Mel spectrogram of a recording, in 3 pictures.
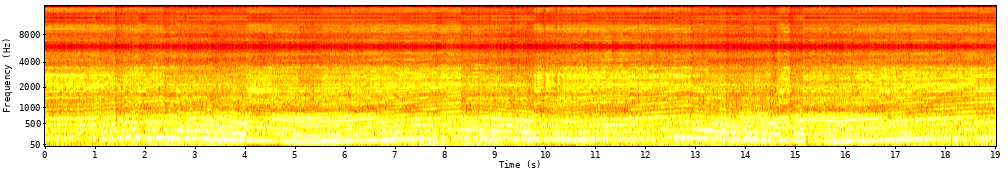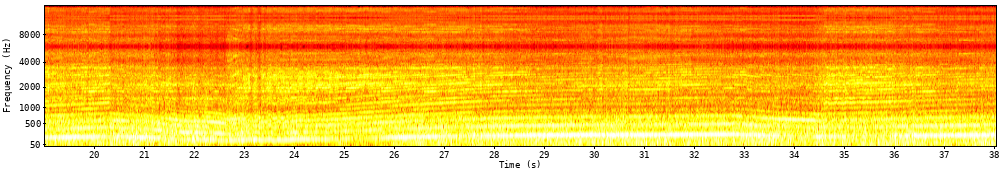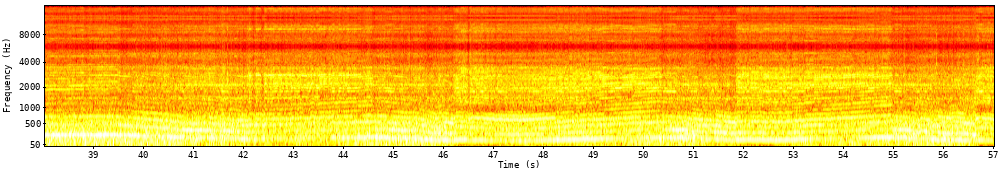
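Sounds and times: kart engine racing: 0.0 - 57.0.

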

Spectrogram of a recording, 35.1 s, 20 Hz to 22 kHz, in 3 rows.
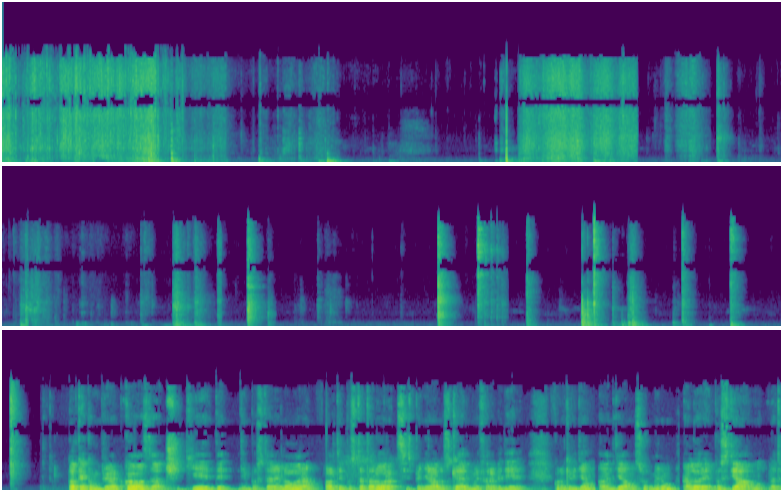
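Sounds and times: packaging rustling: 0.0 - 3.5, 7.6 - 10.6.

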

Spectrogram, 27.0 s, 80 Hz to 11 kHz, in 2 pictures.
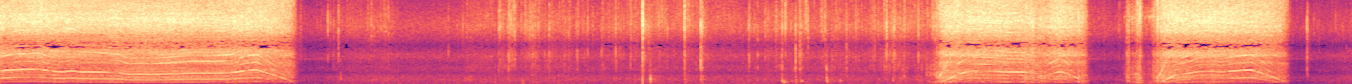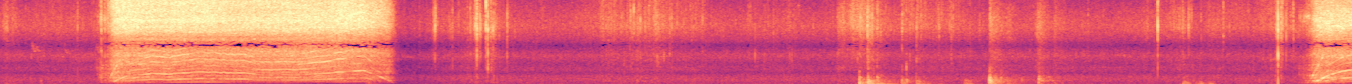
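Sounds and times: battery chainsaw cutting branches: 0.0 - 3.0, 9.3 - 12.9, 14.5 - 17.5, 26.5 - 27.0
light clicks and rustles: 3.2 - 9.2.

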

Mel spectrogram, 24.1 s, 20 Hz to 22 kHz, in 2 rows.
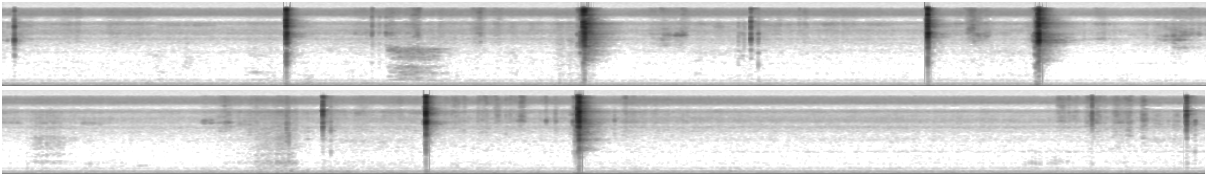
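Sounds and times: folding knife blade clicks: 5.8 - 6.1, 10.3 - 10.6, 17.7 - 18.0.

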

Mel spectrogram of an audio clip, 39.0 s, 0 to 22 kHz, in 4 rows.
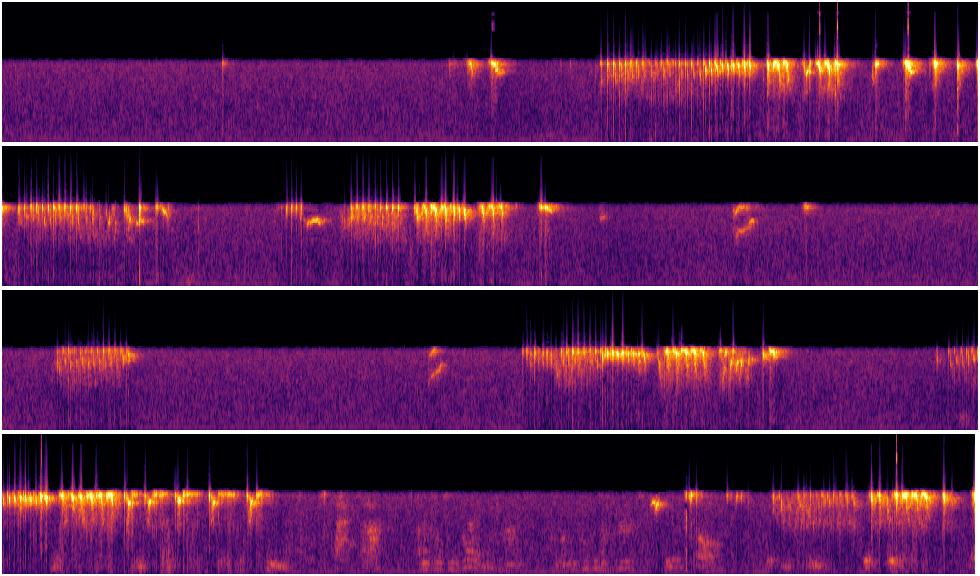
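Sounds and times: canary singing chirps and trills: 4.4 - 11.6, 12.5 - 16.0, 17.0 - 18.0, 20.0 - 21.0, 23.7 - 24.1, 24.7 - 27.5, 28.8 - 39.0.

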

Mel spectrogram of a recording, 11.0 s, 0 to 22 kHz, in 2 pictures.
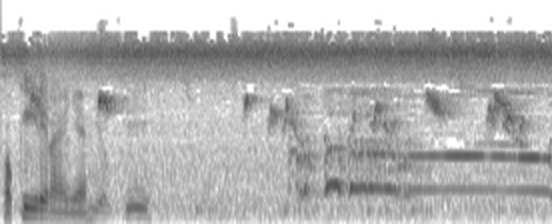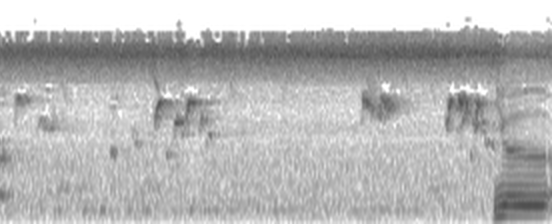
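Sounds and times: high insect drone: 0.0 - 11.0
songbirds chirping: 0.0 - 11.0
rooster crowing: 2.7 - 5.9.

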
